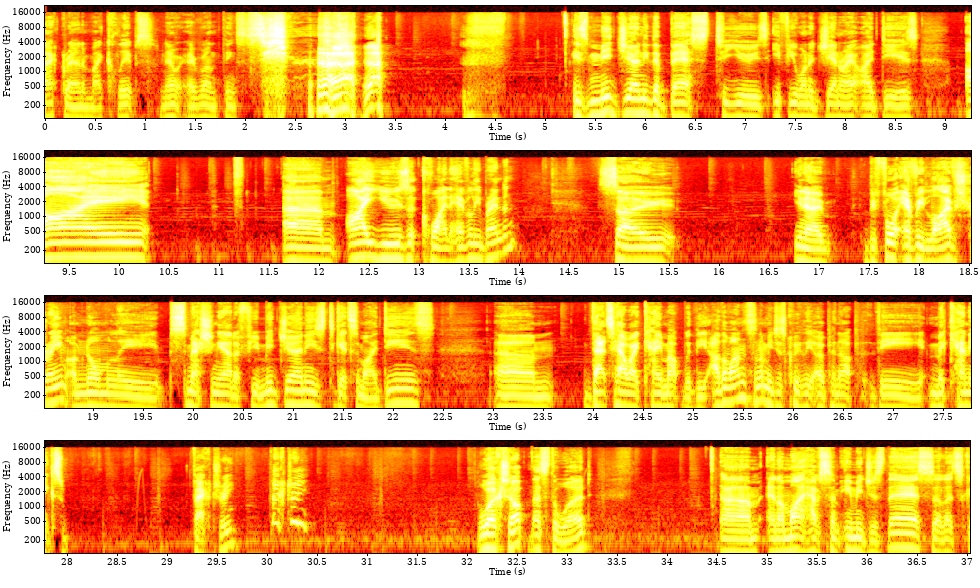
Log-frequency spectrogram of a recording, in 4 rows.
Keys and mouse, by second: 7.6-8.0 middle drag, 8.3 shift+middle drag, 8.5 middle click, 9.3-10.3 middle drag, 10.8 shift+middle drag.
